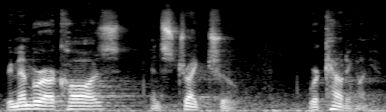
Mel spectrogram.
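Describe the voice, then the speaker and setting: An actor playing a grave, resolute middle-aged leader of loyalist conspirators in a video game, giving a firm briefing. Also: male voice, fairly low pitch, big pitch swings, a little slow. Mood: grave, determined. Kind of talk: video game character acting. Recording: long hall reverb, faint noise.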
